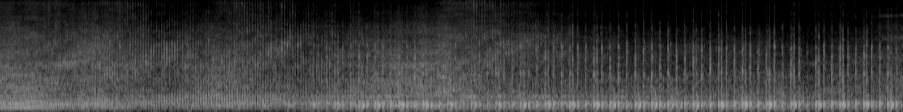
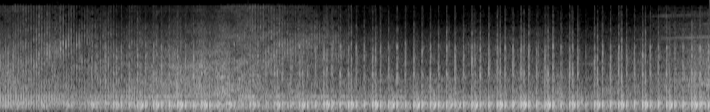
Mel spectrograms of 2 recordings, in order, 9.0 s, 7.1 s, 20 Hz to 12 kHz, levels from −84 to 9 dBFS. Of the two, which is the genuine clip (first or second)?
second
